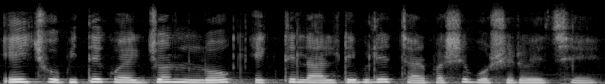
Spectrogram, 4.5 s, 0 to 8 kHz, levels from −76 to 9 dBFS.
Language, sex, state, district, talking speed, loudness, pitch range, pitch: Bengali, female, West Bengal, Cooch Behar, 145 wpm, -15 LUFS, 200-230 Hz, 215 Hz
